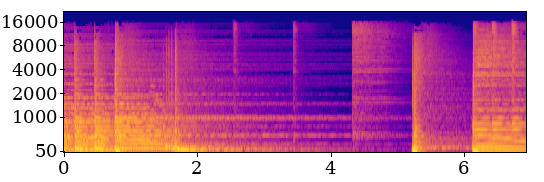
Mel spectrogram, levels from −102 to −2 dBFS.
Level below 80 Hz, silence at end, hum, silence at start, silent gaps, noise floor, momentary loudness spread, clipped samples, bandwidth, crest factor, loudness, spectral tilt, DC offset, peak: -24 dBFS; 0 s; none; 0 s; none; -51 dBFS; 23 LU; under 0.1%; 16.5 kHz; 18 dB; -17 LUFS; -6 dB/octave; under 0.1%; 0 dBFS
